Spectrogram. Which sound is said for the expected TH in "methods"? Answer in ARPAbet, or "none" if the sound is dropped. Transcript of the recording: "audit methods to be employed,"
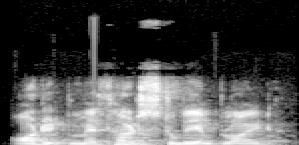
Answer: T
